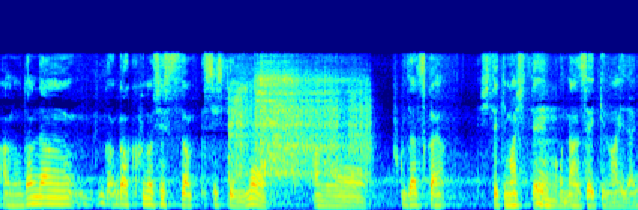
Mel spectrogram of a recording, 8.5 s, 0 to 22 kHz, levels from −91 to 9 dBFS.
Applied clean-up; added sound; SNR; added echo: none; Tools; 2 dB; none.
